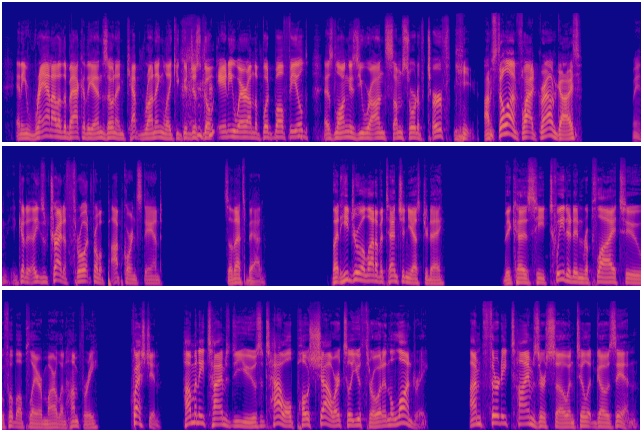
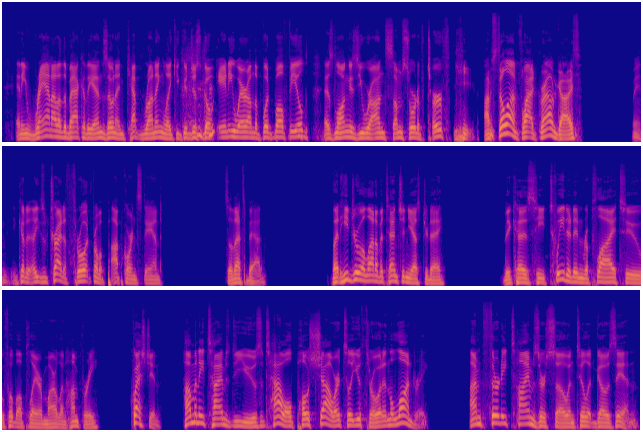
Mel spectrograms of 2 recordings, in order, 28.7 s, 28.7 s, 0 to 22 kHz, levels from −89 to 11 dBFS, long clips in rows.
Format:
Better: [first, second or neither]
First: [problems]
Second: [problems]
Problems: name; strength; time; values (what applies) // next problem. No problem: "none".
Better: first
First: none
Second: muffled; very; fading above 1 kHz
